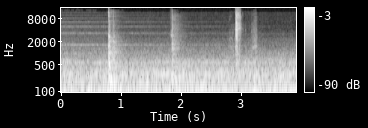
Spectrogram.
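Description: Footsteps tap on a hard floor.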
